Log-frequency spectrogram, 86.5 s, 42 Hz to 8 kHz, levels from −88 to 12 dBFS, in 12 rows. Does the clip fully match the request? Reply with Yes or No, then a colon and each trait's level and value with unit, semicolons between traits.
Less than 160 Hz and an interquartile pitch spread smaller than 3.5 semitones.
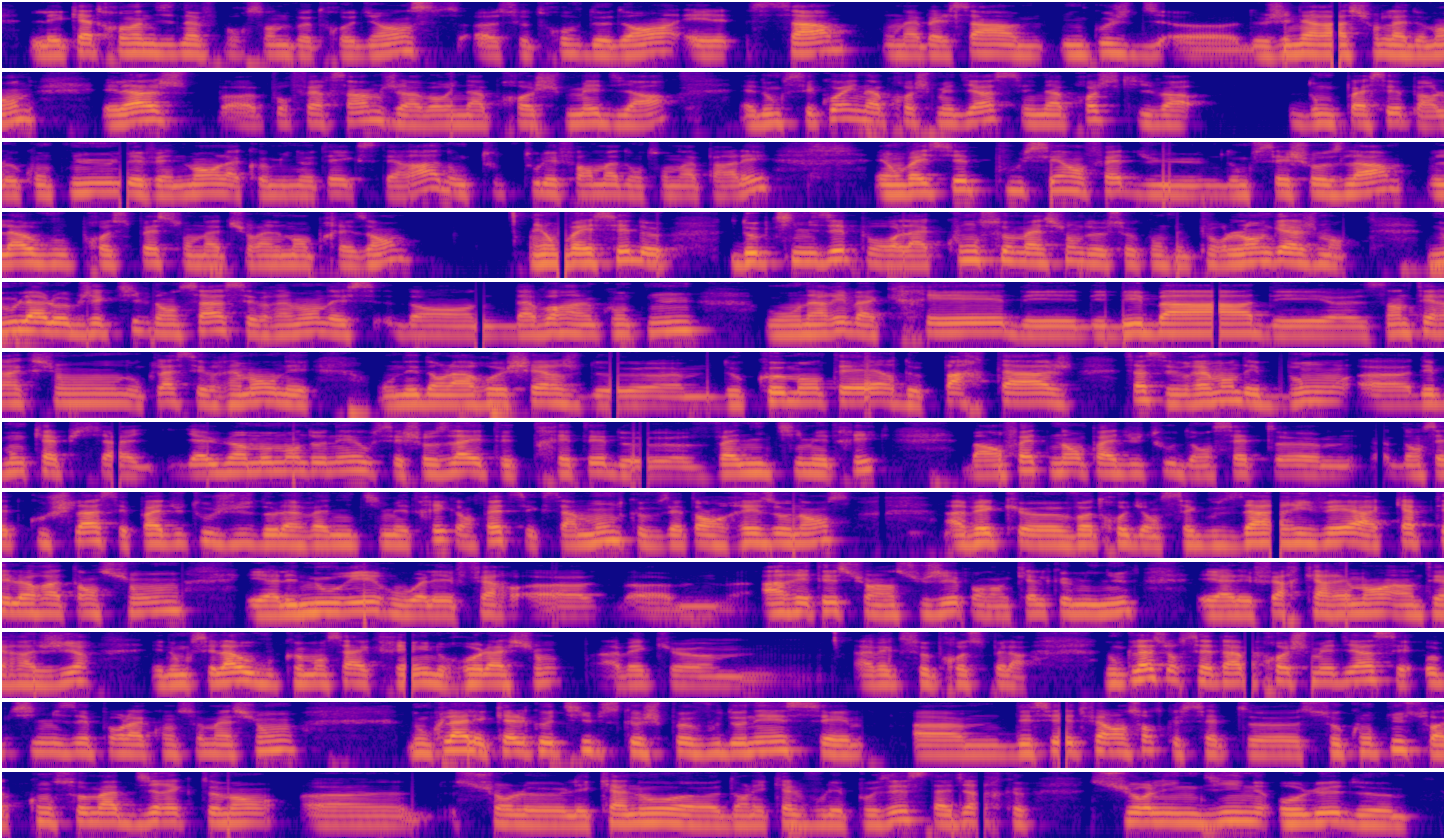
Yes: medium, 140 Hz; average, 2.9 semitones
